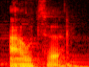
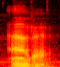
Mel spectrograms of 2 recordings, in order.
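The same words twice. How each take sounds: First: The middle consonant sounds like a crisp T. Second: The middle consonant sounds like a soft D. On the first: "rather than" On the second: "turning them into D's"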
